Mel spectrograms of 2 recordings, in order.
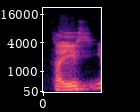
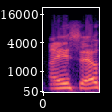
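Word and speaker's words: Taissa: But how do you pronounce Thaisa Farmiga? – Thaisa, yeah, that was good. – Thaisa, okay.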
